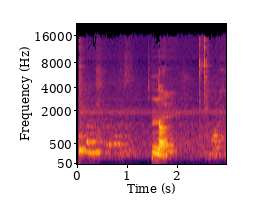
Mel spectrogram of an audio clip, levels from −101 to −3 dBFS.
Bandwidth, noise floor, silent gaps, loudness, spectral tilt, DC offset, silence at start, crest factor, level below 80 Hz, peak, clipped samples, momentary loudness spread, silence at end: 16.5 kHz; -46 dBFS; none; -24 LUFS; -4 dB/octave; under 0.1%; 0 s; 24 dB; -66 dBFS; -2 dBFS; under 0.1%; 25 LU; 0 s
